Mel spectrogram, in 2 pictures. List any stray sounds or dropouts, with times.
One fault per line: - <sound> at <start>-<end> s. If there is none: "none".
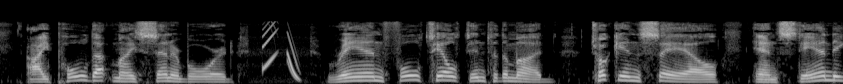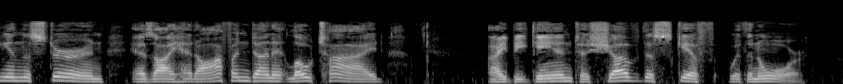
- chirp at 2.6-3.0 s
